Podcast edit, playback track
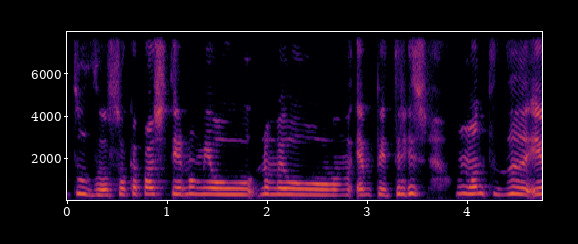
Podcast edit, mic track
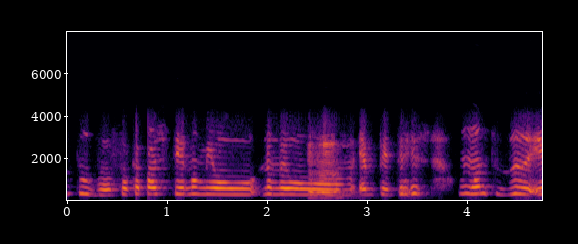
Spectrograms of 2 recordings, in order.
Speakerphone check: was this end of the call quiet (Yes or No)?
No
